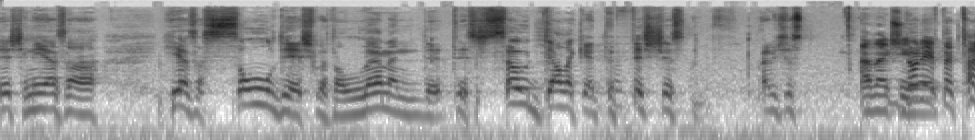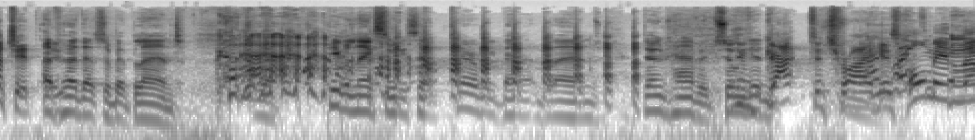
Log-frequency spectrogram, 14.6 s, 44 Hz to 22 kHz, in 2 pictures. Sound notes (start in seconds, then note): 8.9 laughter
